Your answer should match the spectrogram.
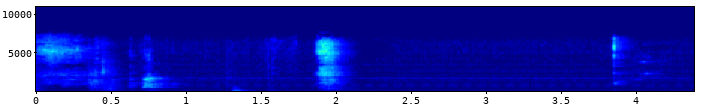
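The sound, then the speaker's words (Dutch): A few short, breathy sniffles and snorts through the nose, fairly quiet, coming in irregular bursts with brief pauses between them and no talking. “Even snotter hoor.”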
